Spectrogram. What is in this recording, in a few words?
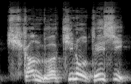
voice message engine destroyed, crew ships japanese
